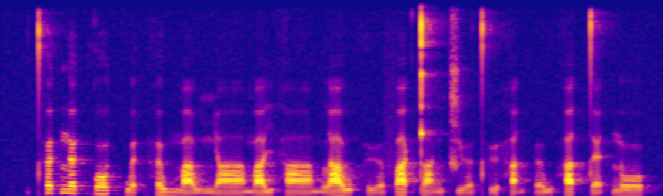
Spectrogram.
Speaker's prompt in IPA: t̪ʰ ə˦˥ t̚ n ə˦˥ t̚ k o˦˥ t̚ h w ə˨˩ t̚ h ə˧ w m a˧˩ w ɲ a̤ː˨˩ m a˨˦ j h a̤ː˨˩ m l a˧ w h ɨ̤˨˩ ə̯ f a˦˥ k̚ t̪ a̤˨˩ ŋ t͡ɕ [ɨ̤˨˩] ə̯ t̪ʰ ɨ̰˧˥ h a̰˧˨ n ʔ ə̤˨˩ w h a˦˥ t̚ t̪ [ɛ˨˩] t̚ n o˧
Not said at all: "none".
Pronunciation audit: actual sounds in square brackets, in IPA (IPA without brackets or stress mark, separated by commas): ɨ̤˨˩, ɛ˨˩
